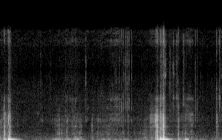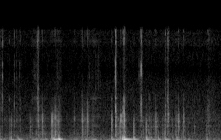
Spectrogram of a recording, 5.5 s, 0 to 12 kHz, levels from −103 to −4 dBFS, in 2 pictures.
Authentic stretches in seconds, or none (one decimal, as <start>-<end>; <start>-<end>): 0.0-1.8; 2.4-3.1; 4.0-5.5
